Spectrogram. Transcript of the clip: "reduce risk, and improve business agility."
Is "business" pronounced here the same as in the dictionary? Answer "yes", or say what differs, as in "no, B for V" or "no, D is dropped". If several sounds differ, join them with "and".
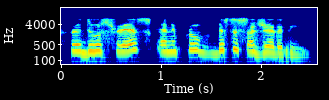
no, S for Z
